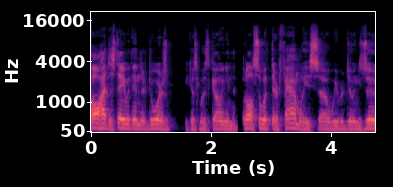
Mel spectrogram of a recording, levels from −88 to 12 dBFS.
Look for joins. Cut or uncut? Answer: cut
